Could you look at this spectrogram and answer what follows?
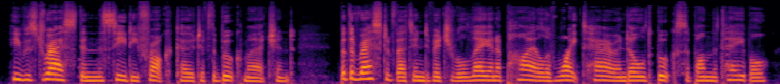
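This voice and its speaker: A woman giving steady first-person narration for a dramatic audiobook reading. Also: mid-range voice, a little fast, no echo, studio quality.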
